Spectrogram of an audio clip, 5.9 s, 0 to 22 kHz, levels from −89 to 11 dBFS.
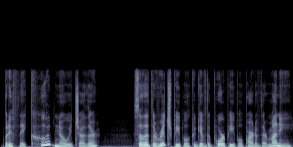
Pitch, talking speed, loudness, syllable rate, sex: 200 Hz, 215 wpm, -17 LUFS, 5.0 syllables/s, female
